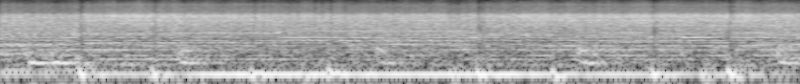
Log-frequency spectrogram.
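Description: Rock band playing live with electric guitars and drums, recorded on a camcorder at near full level so the sound is dense and poor in quality.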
